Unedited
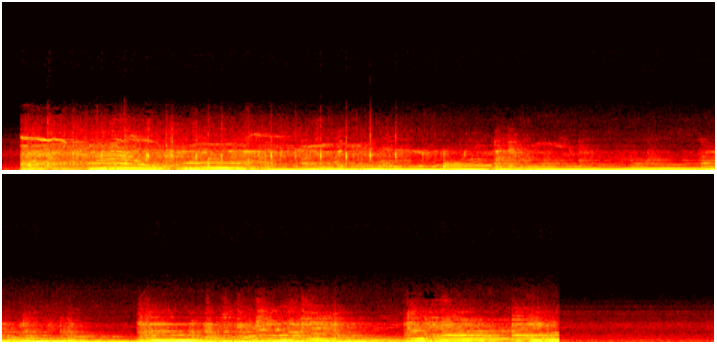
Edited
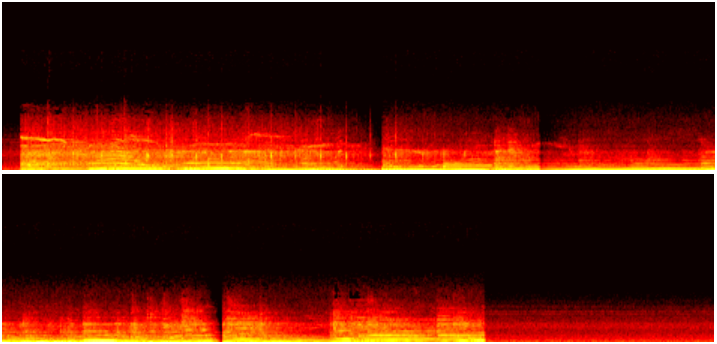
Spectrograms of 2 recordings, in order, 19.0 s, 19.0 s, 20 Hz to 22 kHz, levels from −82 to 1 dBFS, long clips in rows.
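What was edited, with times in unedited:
4.05–5.06 s: fade out, to -23 dB
7.16–7.81 s: fade in, from -18 dB
10.58–11.57 s: delete
13.15–13.43 s: studio fade out

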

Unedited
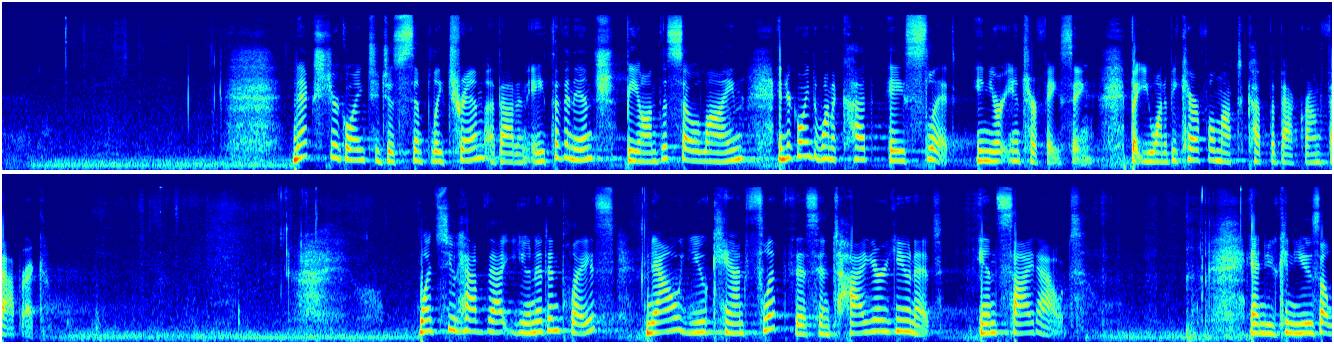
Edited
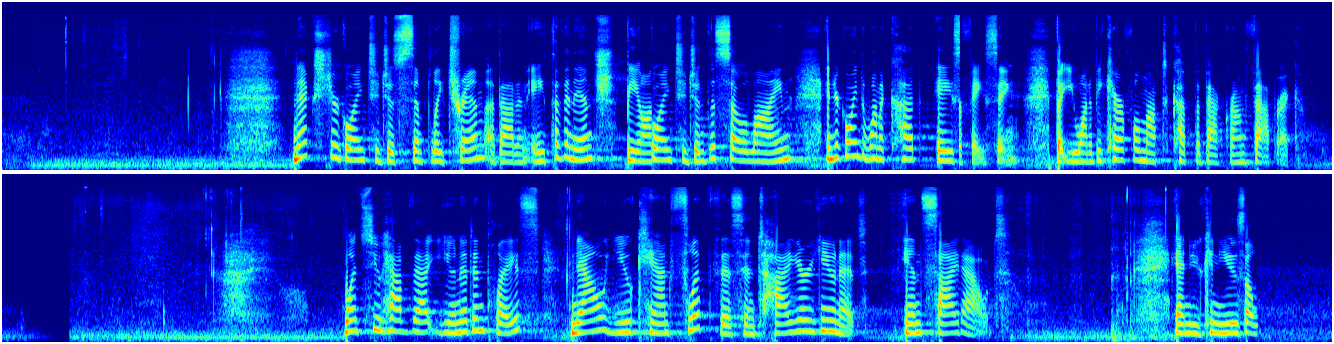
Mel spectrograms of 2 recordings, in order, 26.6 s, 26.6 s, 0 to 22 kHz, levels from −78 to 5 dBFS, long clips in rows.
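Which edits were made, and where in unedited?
3.42–3.90 s: copy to 6.49 s
9.09–10.32 s: delete
13.28–14.72 s: studio fade out

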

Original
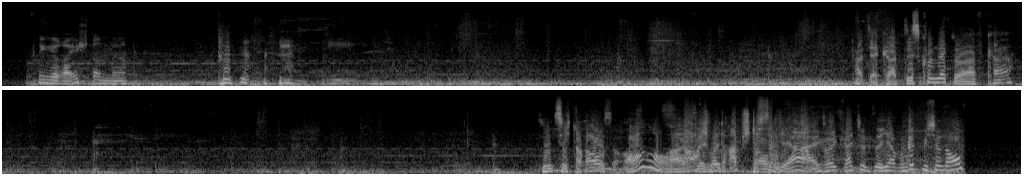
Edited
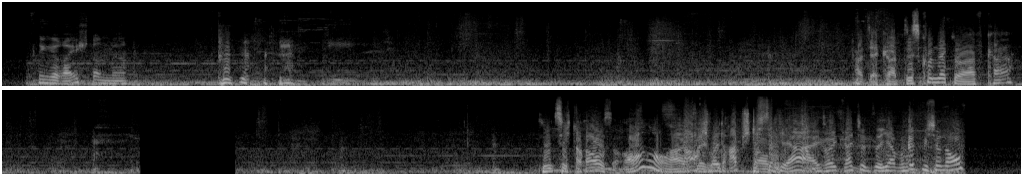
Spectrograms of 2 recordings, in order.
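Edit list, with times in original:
11.58–12.53 s: mute

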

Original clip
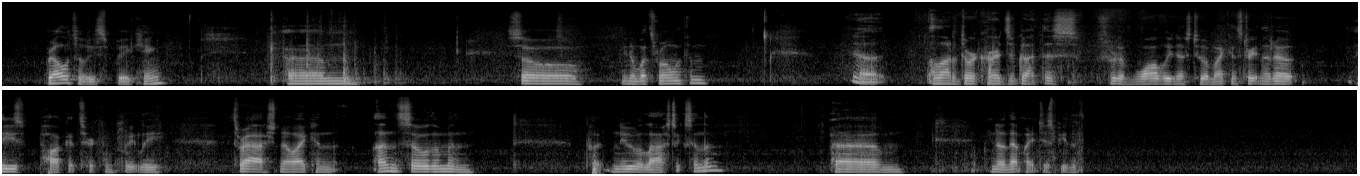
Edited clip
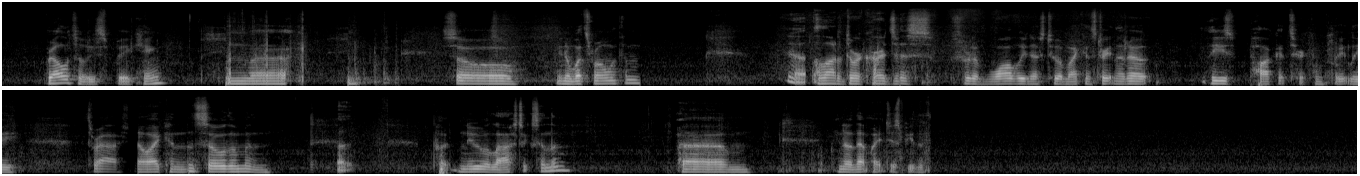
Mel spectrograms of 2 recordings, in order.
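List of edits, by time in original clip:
2.24–3.46 s: reverse
3.97–4.62 s: delete
5.52–6.53 s: gain +3.5 dB
7.03–7.69 s: room tone
8.68–9.18 s: move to 18.95 s
10.13–10.44 s: delete
15.55–16.38 s: fade out
16.89–17.46 s: delete
17.96–18.22 s: gain -3.5 dB

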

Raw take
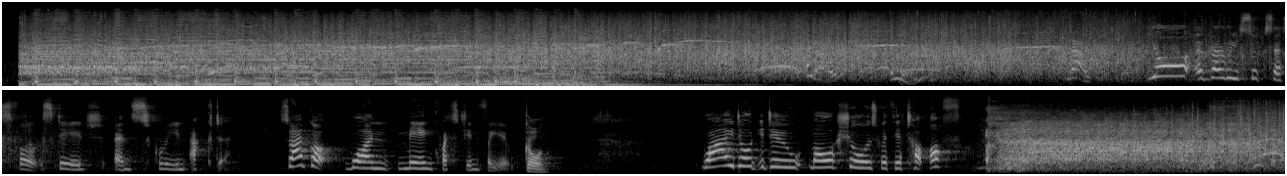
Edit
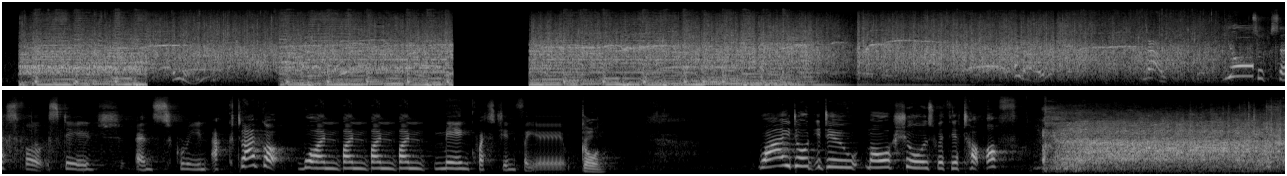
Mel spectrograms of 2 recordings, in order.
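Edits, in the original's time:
3.19 s: insert silence 0.76 s
5.93–6.47 s: fade out linear, to -15 dB
8.63–9.95 s: move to 1.45 s
11.75–12.45 s: delete
13.58–13.89 s: stretch 1.5×
15.00–15.69 s: delete
16.44–16.72 s: loop, 4 plays
17.82 s: stutter 0.04 s, 6 plays

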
